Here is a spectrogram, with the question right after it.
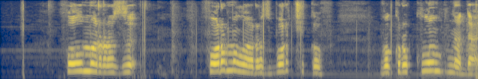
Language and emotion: Russian, neutral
